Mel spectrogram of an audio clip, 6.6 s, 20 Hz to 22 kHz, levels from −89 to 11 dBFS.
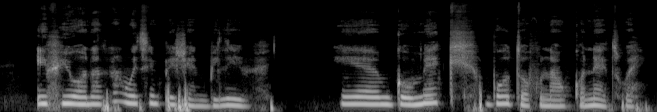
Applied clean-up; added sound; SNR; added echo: neural mask model Resemble Enhance denoiser.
